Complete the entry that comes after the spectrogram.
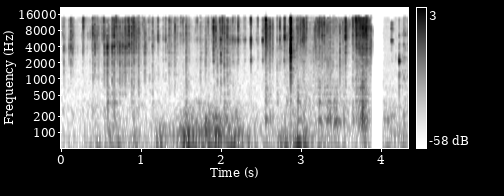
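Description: A blade scrapes pre-scored cubes off a solid orange bar of soap held in the fingers, and the small cubes crumble away. Dense, bright crackling and crisp scraping run throughout, with one sharp click near the middle. The sound drops briefly to silence just before the end.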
